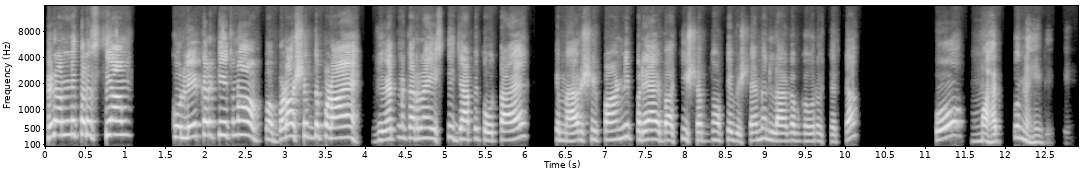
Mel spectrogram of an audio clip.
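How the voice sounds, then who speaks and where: Lo-fi Sanskrit grammar teacher, a woman. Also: fairly high pitch. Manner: reads Sanskrit slowly then explains in Hindi. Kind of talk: online lecture.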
